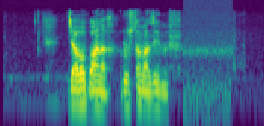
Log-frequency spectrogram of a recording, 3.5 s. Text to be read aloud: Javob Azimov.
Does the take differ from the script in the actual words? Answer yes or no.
yes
